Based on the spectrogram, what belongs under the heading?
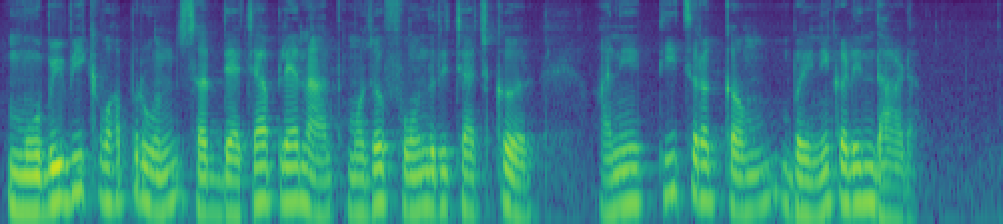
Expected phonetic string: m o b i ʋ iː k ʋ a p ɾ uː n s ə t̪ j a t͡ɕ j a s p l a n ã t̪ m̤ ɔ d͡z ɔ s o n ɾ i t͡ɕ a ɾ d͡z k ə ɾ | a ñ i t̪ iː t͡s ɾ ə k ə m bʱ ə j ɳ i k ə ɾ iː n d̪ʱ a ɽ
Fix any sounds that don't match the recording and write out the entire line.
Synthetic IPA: m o b i ʋ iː k ʋ a p ɾ uː n s ə d̪ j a t͡ɕ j a p l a n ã t̪ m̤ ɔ d͡z ɔ f o n ɾ i t͡ɕ a ɾ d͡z k ə ɾ | a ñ i t̪ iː t͡s ɾ ə k ə m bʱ ə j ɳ i k ə ɽ iː n d̪ʱ a ɽ

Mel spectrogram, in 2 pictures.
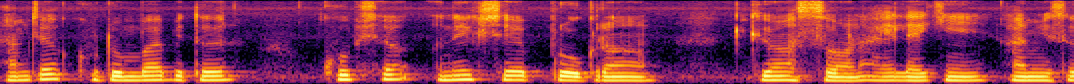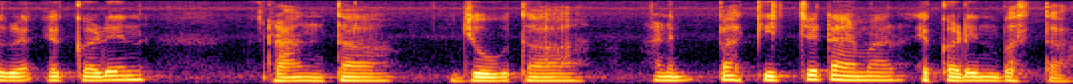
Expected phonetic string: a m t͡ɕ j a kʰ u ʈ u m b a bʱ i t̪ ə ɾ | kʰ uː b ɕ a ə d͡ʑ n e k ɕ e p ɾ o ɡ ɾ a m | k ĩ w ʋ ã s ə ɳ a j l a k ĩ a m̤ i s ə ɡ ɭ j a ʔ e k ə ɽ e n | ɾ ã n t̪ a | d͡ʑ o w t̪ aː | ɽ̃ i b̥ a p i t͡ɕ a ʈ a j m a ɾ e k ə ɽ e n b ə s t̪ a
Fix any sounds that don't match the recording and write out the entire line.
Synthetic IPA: a m t͡ɕ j a kʰ u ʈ u m b a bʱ i t̪ ə ɾ | kʰ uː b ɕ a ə n e k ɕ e p ɾ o ɡ ɾ a m | k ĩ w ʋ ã s ə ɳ a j l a k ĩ a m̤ i s ə ɡ ɭ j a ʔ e k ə ɽ e n | ɾ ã n t̪ a | d͡ʑ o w t̪ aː | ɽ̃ i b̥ a k i t͡ɕ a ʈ a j m a ɾ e k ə ɽ e n b ə s t̪ a

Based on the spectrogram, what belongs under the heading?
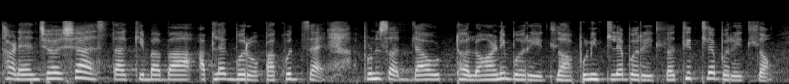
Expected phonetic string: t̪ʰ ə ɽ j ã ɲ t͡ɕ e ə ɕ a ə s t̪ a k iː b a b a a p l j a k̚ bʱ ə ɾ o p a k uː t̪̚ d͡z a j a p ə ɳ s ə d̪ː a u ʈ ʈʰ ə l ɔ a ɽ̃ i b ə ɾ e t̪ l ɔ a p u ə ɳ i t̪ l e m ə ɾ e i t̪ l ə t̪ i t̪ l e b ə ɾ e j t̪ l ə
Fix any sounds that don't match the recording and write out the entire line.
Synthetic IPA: t̪ʰ ə ɽ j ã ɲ t͡ɕ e ə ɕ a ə s t̪ a k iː b a b a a p l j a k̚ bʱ ə ɾ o p a k uː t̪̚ d͡z a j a p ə ɳ s ə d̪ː a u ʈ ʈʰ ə l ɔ a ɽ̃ i b ə ɾ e t̪ l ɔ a p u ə ɳ i t̪ l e b ə ɾ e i t̪ l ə t̪ i t̪ l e b ə ɾ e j t̪ l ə

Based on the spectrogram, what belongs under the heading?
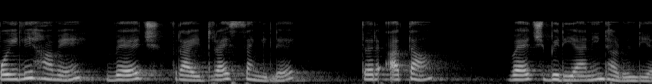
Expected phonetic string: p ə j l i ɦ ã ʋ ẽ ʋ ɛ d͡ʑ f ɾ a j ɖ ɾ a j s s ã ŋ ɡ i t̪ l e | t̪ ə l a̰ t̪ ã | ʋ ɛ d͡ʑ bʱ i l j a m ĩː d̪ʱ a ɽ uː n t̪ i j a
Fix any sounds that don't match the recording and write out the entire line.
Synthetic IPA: p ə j l i ɦ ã ʋ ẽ ʋ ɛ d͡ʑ f ɾ a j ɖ ɾ a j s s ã ŋ ɡ i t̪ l e | t̪ ə ɾ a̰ t̪ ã | ʋ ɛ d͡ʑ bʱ i ɾ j a n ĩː d̪ʱ a ɽ uː n d̪ i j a

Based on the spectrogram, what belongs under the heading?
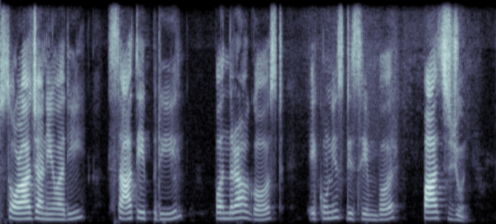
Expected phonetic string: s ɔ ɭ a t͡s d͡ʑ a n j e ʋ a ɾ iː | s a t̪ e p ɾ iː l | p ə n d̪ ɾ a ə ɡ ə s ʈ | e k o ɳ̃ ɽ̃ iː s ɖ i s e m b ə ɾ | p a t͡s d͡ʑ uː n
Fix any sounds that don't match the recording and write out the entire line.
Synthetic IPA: s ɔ ɭ a d͡ʑ a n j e ʋ a ɾ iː | s a t̪ e p ɾ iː l | p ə n d̪ ɾ a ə ɡ ə s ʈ | e k o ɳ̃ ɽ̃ iː s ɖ i s e m b ə ɾ | p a t͡s d͡ʑ uː n

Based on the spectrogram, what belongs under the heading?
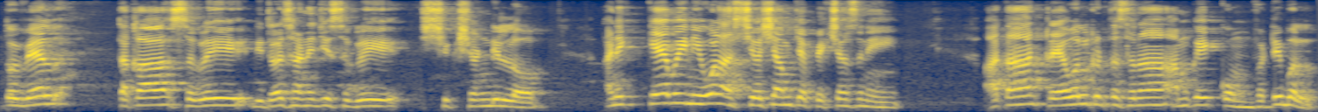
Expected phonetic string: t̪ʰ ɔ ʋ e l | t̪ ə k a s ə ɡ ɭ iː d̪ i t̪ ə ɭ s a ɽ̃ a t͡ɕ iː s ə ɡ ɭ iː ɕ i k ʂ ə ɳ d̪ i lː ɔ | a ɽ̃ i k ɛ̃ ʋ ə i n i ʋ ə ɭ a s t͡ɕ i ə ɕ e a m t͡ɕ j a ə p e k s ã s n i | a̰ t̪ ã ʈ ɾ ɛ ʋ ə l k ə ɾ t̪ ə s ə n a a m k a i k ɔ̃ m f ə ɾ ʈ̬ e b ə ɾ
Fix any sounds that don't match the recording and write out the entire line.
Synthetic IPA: t̪ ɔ ʋ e l | t̪ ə k a s ə ɡ ɭ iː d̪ i t̪ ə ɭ s a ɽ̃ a t͡ɕ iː s ə ɡ ɭ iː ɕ i k ʂ ə ɳ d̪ i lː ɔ | a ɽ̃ i k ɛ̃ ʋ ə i n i ʋ ə ɭ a s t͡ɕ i ə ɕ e a m t͡ɕ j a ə p e k ʂ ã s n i | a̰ t̪ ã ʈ ɾ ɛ ʋ ə l k ə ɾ t̪ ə s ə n a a m k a i k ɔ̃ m f ə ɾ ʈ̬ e b ə l

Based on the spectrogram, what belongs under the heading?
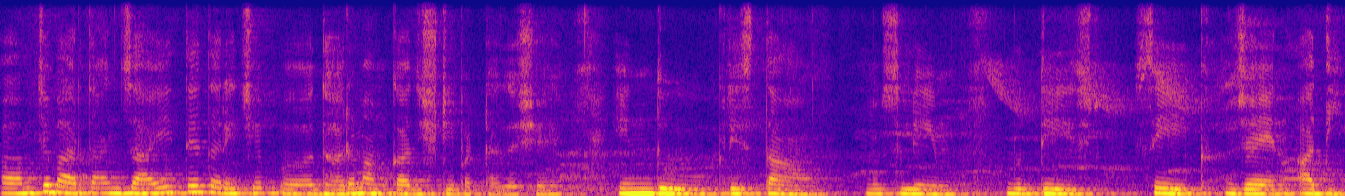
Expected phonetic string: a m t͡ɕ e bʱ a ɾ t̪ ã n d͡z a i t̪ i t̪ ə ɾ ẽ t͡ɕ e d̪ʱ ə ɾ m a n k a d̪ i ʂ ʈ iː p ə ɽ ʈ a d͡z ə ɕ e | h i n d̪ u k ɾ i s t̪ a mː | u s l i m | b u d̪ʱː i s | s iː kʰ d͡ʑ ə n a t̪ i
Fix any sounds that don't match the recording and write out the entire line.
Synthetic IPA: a m t͡ɕ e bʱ a ɾ t̪ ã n d͡z a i t̪ e t̪ ə ɾ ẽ t͡ɕ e d̪ʱ ə ɾ m a m k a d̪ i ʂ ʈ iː p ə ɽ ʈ a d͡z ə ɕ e | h i n d̪ u k ɾ i s t̪ a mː | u s l i m | b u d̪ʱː i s | s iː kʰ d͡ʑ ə n a d̪ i

